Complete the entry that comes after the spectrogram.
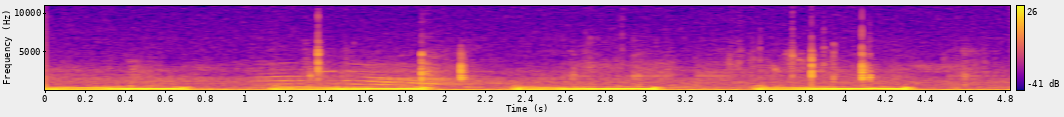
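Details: Mating call of a female pigeon, used to get males ready to mate: four long, low coos roughly every second, each swelling upward then holding level before dropping off, in a small room.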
